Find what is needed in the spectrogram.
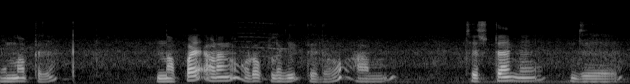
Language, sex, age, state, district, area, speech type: Santali, male, 60+, Odisha, Mayurbhanj, rural, spontaneous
